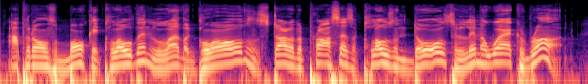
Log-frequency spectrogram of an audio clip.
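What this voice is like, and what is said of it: Put-on Louisiana accent. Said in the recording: “I can't say for sure if that's a good Louisiana accent. ... It's pretty good.”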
